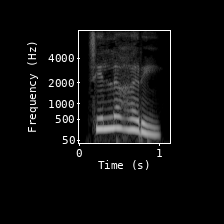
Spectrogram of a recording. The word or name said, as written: ಚಿಲ್ಲಹರಿ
